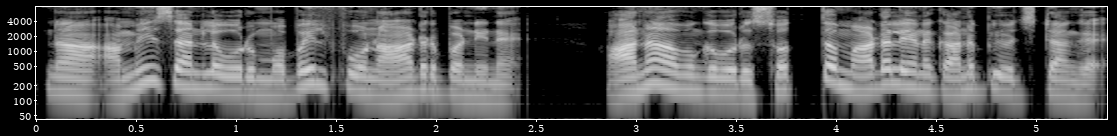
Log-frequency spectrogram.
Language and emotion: Tamil, sad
